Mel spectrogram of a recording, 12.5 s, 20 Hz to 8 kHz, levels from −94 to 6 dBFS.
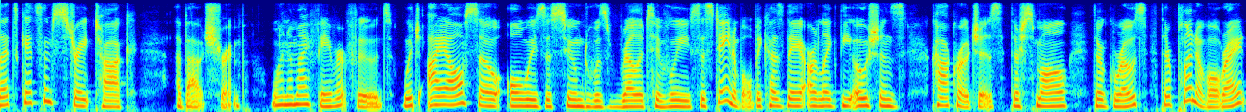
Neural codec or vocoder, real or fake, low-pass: none; real; 7.2 kHz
